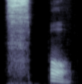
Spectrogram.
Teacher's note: there's no breath on the plosive it all comes out on the fricative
